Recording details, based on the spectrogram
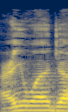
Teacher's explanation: عوج، كسرة العين عميق من وسط الحلق، عوجا وهم بالآخرة كافرون. تنوين مع الواو إدغام، ميم مع الباء إخفاء شفوي. بالآخرة هنا لدينا مد بدل مقدار حركتين، اكسر الباء جيدا.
